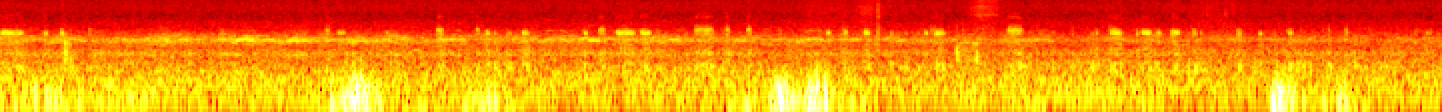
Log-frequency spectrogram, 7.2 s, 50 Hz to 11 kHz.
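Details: Snow geese lifting off en masse at Montezuma, New York, on 7 March 2023: a distant, steady chorus of nasal honks, partly masked by three heavy low thumps of wind or handling noise.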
